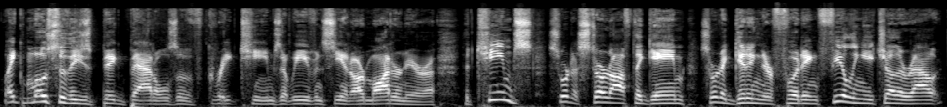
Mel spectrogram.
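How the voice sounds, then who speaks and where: A man's voice: mid-range voice, no echo, studio quality. A man hosting a sports history podcast in a casual, conversational, enthusiastic way. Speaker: podcast host.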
